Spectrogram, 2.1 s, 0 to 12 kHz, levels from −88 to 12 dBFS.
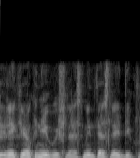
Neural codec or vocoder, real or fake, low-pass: none; real; 7.2 kHz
